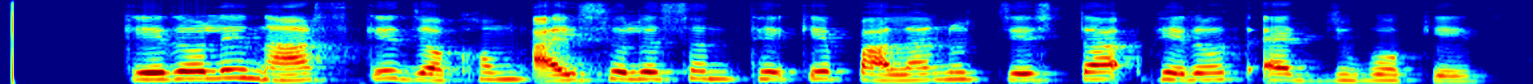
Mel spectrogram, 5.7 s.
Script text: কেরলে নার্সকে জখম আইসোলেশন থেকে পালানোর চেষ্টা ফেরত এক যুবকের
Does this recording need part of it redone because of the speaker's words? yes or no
no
